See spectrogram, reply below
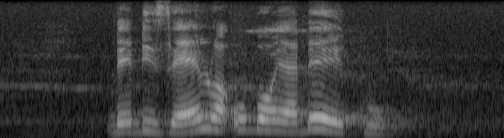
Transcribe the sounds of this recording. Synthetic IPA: ɓeɓizɛlwaʔuɓɔjaɓeːɡ̥ʱu

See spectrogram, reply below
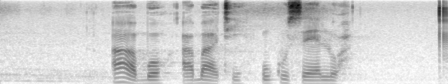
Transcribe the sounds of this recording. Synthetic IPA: aɓɔaɓatʰiukʼusɛːlwa

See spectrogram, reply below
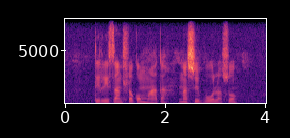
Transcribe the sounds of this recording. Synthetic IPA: tir̤isanɬɔkɔm̤a̰kanaʂiβulwaʂɔ

